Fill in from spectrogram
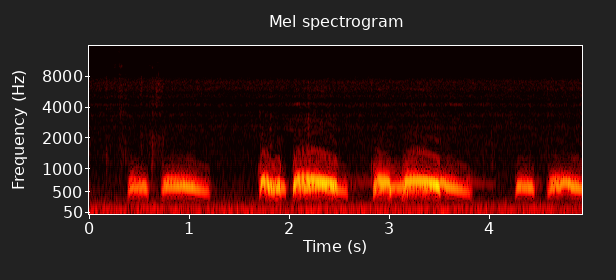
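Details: Lure recording of a spotted dove to prompt silent birds to call back: four paired phrases, each a short coo then a longer mellow falling coo, with brief gaps between them.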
